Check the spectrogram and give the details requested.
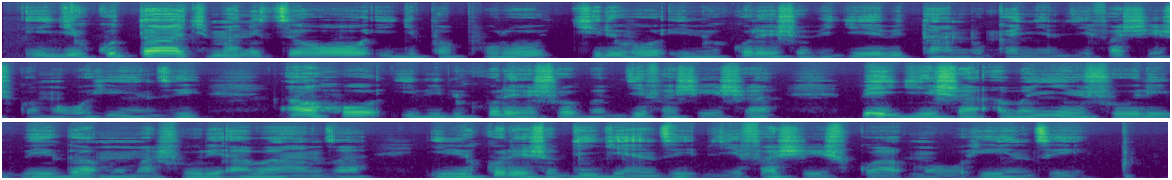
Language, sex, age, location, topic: Kinyarwanda, male, 25-35, Huye, education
